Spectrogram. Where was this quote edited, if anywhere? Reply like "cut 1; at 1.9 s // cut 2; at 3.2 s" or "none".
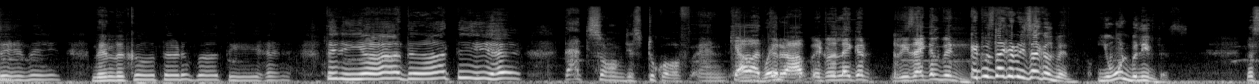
cut 1; at 10.8 s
